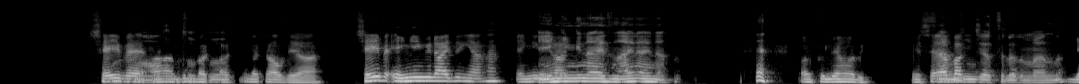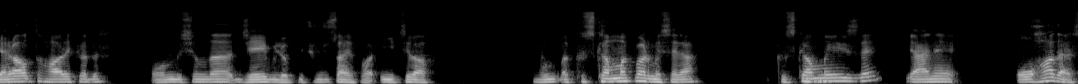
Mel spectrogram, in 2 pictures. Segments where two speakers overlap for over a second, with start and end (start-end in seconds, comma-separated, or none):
1.1-2.4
